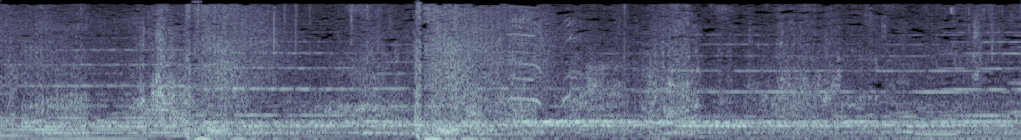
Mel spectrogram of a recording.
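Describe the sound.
Gunfire and heavy booms erupt in a chaotic fight, with a couple of sharp blasts standing out over a dense, continuous din and voices shouting throughout.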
